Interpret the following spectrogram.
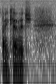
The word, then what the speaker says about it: Bajkiewicz: name is and it's pronounced by kevich and my family and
